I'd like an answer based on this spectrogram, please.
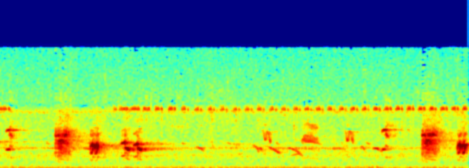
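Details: African wild dog puppies at their den give quick, high, bird-like twittering chirps in clustered bursts, several per second, with pauses between, over a steady thin high insect whine.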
